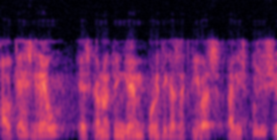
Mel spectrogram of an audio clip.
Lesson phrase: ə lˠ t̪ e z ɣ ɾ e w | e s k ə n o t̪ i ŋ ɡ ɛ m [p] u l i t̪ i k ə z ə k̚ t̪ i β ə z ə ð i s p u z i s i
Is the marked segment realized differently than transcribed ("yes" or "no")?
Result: no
